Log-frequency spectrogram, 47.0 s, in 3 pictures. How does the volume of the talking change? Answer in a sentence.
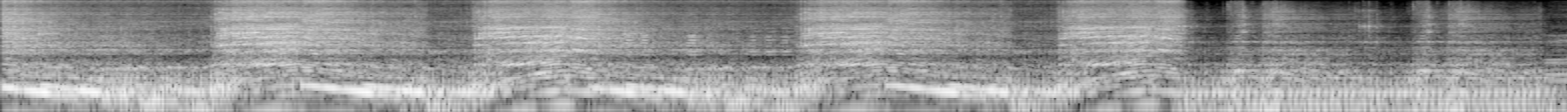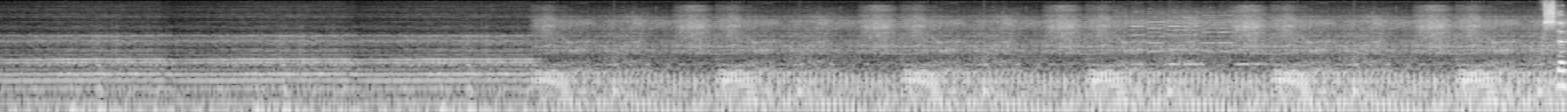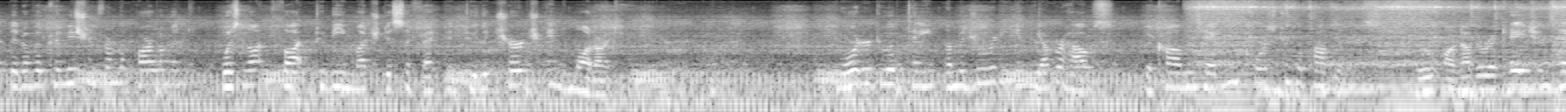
The volume of the talking stays about the same.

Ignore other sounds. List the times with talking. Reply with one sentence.
The talking can be heard from 31.1 to 37.7 s and from 39.6 to 46.9 s.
